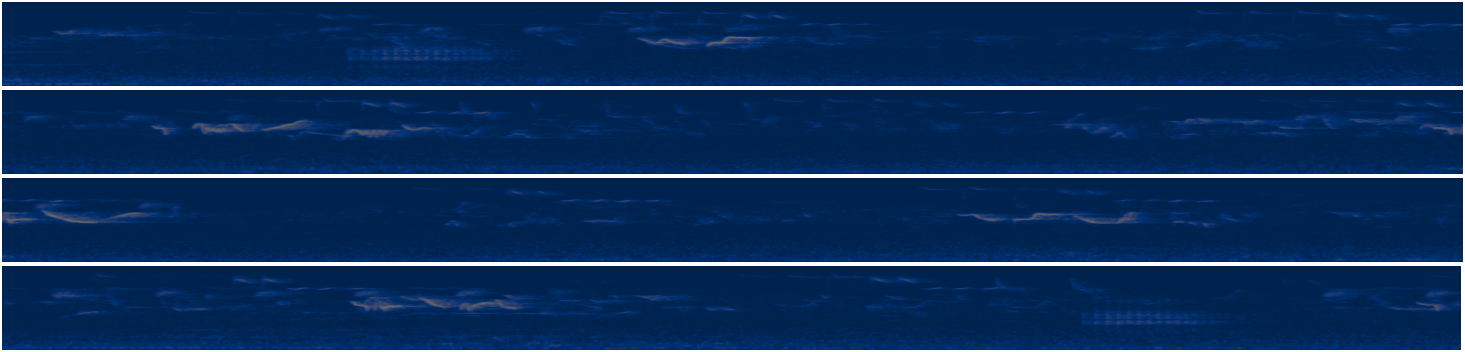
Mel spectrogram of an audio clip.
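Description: Quiet birdsong: bursts of chirping and twittering notes about every five seconds.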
